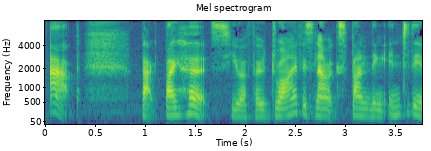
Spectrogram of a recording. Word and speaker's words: UFO Drive: As you mentioned in the introduction, UFO Drive, as we pronounce it here in Europe, came about from my own personal frustration, having gone through hundreds of poor car rental experiences.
